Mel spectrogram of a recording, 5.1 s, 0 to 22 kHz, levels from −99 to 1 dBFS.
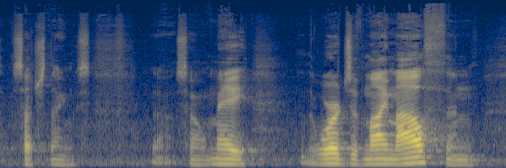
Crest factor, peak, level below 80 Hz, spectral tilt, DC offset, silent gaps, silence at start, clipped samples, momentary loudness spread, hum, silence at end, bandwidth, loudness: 22 dB; -2 dBFS; -68 dBFS; -5 dB/octave; under 0.1%; none; 0.15 s; under 0.1%; 25 LU; none; 0.35 s; 20 kHz; -21 LUFS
